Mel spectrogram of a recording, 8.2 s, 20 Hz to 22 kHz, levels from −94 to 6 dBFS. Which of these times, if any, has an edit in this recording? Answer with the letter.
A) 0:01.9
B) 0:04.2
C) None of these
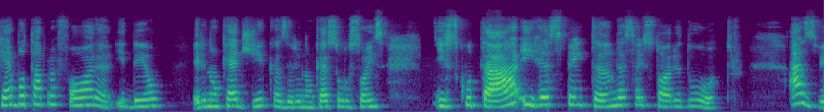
B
